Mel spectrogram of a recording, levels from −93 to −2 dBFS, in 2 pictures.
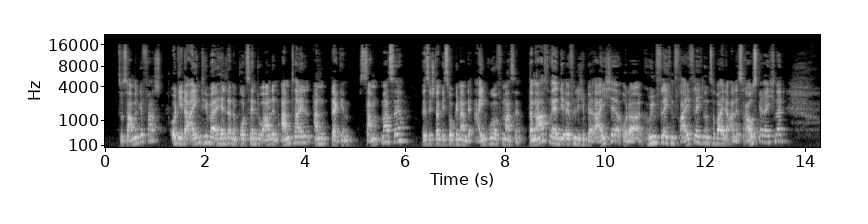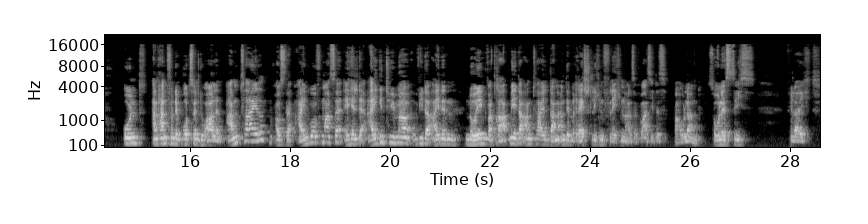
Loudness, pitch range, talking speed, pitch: -25 LUFS, 125-170 Hz, 125 wpm, 145 Hz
